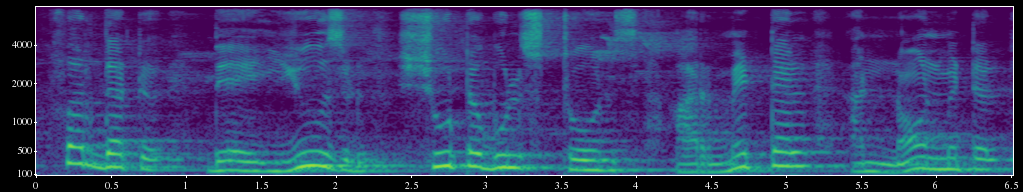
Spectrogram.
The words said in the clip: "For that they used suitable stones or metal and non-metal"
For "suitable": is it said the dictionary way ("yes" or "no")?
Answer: no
